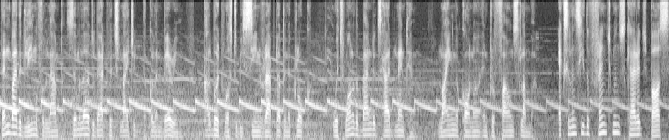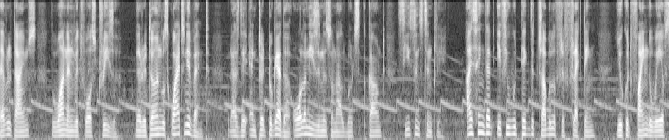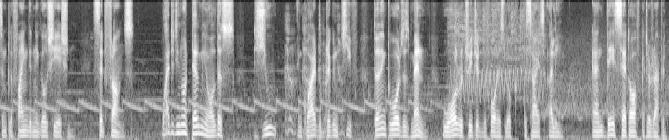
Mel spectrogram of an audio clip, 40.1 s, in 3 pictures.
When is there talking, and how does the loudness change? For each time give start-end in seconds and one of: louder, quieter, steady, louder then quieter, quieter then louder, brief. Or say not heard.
0.0-40.1 steady.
